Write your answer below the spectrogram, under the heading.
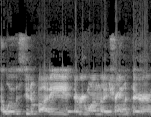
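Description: The speaker has an American accent. Both audible room echo and noticeable background noise are present. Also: woman. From New Jersey, US. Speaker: professional wrestler. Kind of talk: casual interview.

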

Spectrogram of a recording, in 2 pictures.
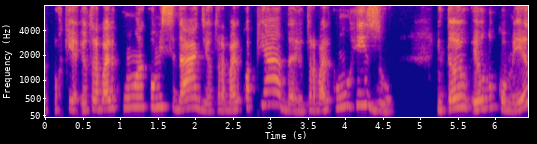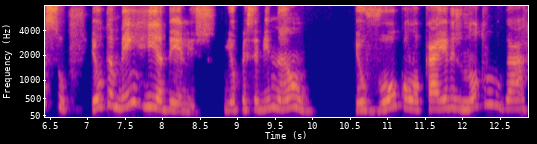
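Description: A woman's fairly high voice with lively intonation at a fairly slow pace, over a quiet background. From Florianópolis island, Santa Catarina, Brazil. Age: 50s. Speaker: actress and clown. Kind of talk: casual interview chat.

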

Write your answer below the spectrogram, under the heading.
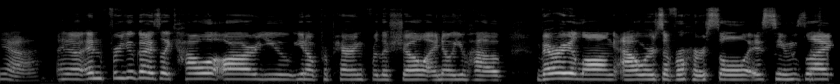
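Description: On a very clean recording with a silent background, a woman with an unremarkable speaking voice talks at a moderate pace and a fairly high pitch. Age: young. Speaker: podcast host. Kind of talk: interview.

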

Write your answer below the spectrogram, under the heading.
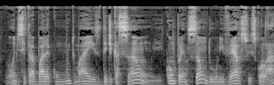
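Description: Dark, mellow tone with ordinary pitch variation, a fairly slow pace, hardly any pauses and big swings in loudness. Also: man, medium pitch for a man. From Brazil, Porto Alegre (Rio Grande do Sul). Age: 50s. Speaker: university professor. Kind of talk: oral history testimony. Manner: formal.

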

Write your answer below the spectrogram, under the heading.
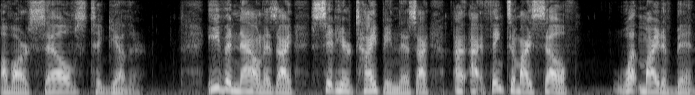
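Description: This man has an unremarkable speaking voice, lively intonation and a fairly slow pace. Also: very clean recording, silent background. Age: 40s. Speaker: pastor and podcast host. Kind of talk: sermon-style solo podcast.

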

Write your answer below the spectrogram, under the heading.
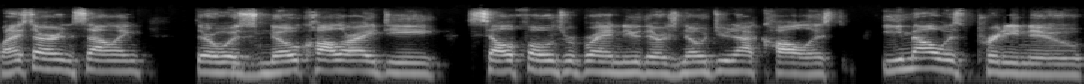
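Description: This man has a normal speaking voice with a fairly high pitch. He talks at a moderate pace. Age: 40s. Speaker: sales author and keynote speaker. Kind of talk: podcast interview.

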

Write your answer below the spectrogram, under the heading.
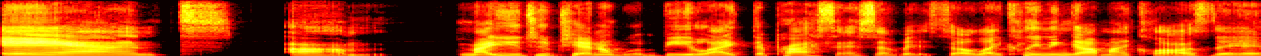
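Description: A woman speaks in a plain, everyday voice, fairly low in pitch, at a moderate pace. Her pitch varies in an ordinary way on a very clean recording with a silent background. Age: 20s. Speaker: podcast host and YouTuber. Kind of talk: casual monologue. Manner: casual, filler-heavy.

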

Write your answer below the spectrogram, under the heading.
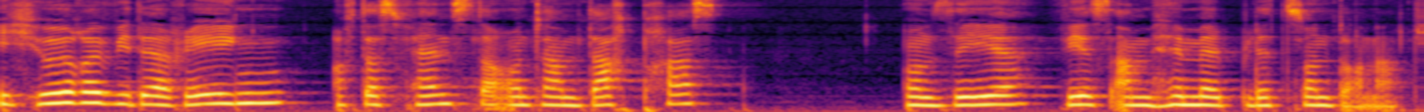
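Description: In a fairly high voice, a woman speaks at a fairly slow pace with monotone, flat intonation. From Iran (Tehran), moved to Hamburg at 13. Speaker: podcast host and personal coach. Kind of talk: personal storytelling monologue.

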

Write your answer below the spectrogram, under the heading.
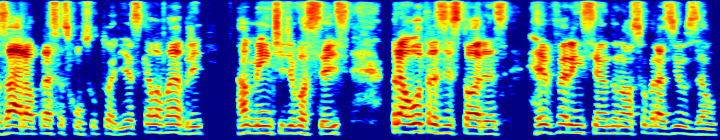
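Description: On a very clean recording with a silent background, a man with an unremarkable speaking voice and a fairly high pitch talks at a moderate pace. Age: 30s. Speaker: podcast host. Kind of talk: casual interview.

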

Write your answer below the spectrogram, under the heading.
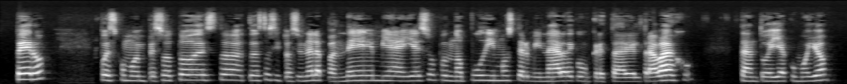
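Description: A plain, everyday voice from a woman, fairly high in pitch, fairly even in intonation and at a fairly quick pace, with a dry, close sound and no echo. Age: 20s. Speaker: nutrition student, podcast co-host. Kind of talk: casual chat. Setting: recording separately at home.

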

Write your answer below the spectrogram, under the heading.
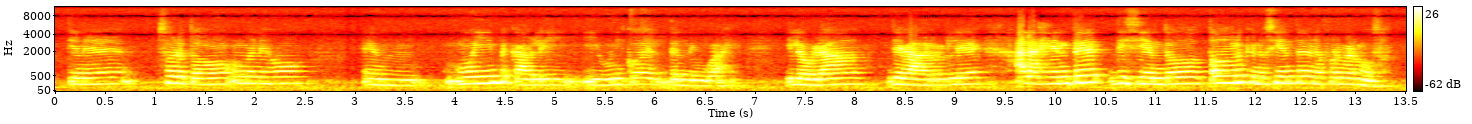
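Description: Speaking at a fairly slow pace, a woman has fairly high pitch and ordinary pitch variation. Noticeable background noise and audible room echo come through. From Colombia. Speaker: band singer. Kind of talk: recorded video tribute message.

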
